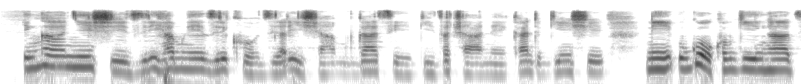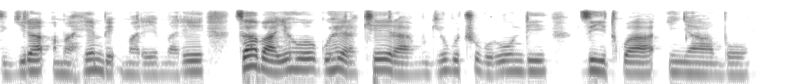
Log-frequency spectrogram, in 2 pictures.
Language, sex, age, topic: Rundi, male, 25-35, agriculture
